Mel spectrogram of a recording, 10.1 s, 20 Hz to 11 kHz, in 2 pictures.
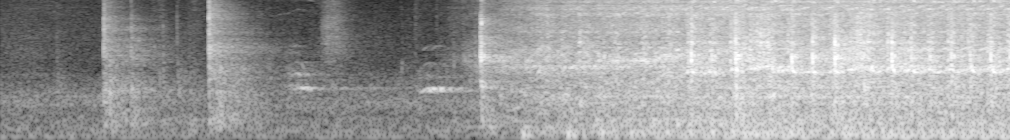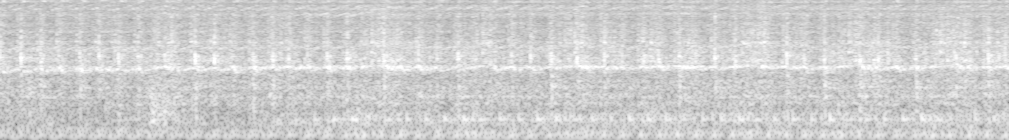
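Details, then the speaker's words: Old Polaris Trail Boss 250 two-stroke, cranked with a drill on the pull-start bolt: a few failed attempts, then it catches and runs a high buzzy idle; slow to start, owner suspects flooding. "it was trying to run I don't know if it's flooded bad or what"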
